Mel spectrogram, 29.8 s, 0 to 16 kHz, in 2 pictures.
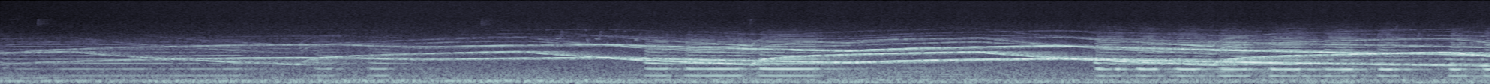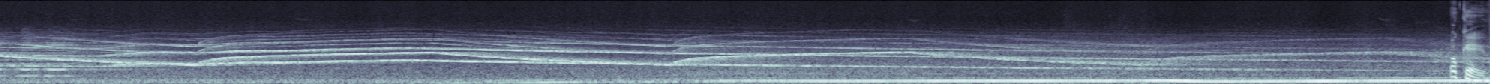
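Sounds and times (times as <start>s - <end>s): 
fire truck siren wailing: 0.0s - 29.7s
deep fire truck engine rumble: 29.4s - 29.7s
speech: 29.4s - 29.7s.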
